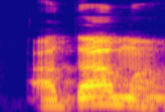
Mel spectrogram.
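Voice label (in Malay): "agama", Malay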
